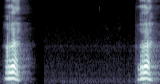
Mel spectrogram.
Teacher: This letter is pronounced differently than an English R. It's pronounced at the back of the throat instead of forward in the mouth. Listen to this letter.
